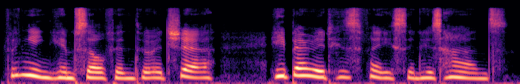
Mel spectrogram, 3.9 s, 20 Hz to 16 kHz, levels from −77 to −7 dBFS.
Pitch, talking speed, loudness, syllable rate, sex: 230 Hz, 185 wpm, -17 LUFS, 4.7 syllables/s, female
